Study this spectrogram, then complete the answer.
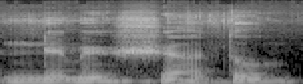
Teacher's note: निमिषतो, न पर छोटी ई की मात्रा और म पर भी छोटी ई की मात्रा है, तो जल्दी बोलेंगे निमि। और सबसे मुख्य बात है, मूर्धन्य शकार को पूरा बोलेंगे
